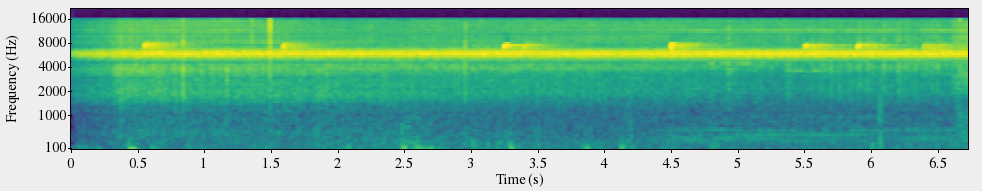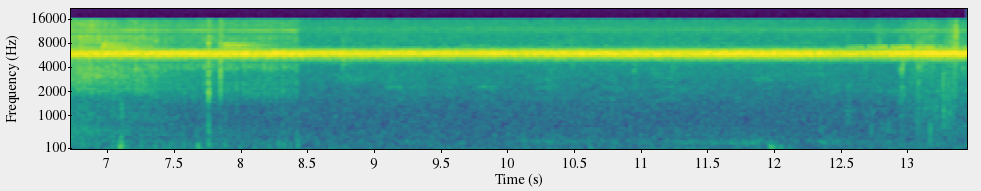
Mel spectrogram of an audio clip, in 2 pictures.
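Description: Insects, crickets by the sound of it, keep up a steady high-pitched drone, with shorter chirps above it repeating every second or so. A few faint pops and crackles come from the wood fire burning in a small firebox stove.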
